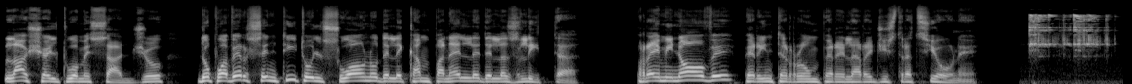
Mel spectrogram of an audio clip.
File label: voicemail, italian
